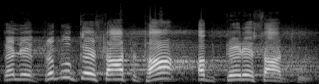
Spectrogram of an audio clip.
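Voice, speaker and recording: A man voicing a calm old male guru who speaks softly and without hurry. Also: sits high, slow, in a large hall, pitched above the performer's own voice, full character voice. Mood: serene.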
